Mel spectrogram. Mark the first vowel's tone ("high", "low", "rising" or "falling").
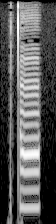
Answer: high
